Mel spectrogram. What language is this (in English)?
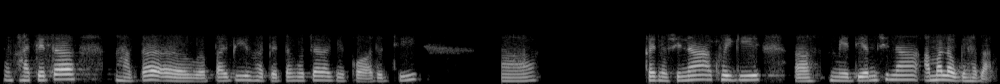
Manipuri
